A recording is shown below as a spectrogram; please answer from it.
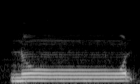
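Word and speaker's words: نون: নুন নুন পড়ার সময় দুই ঠুট গুল হয়ে যাবে। গুল করে তারপর নুন উচ্চারণ করতে হবে।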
